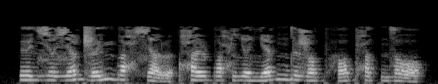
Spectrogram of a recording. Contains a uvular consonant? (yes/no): no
